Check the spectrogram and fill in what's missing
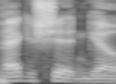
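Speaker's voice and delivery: ordinary talk, nothing marked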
